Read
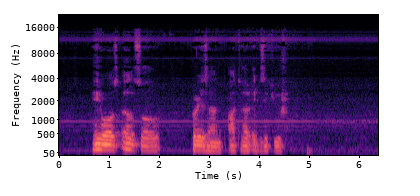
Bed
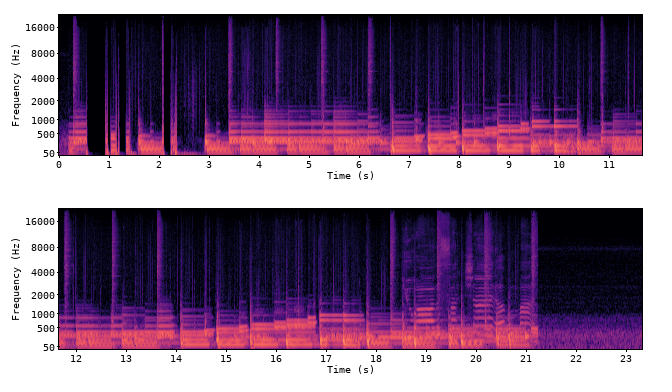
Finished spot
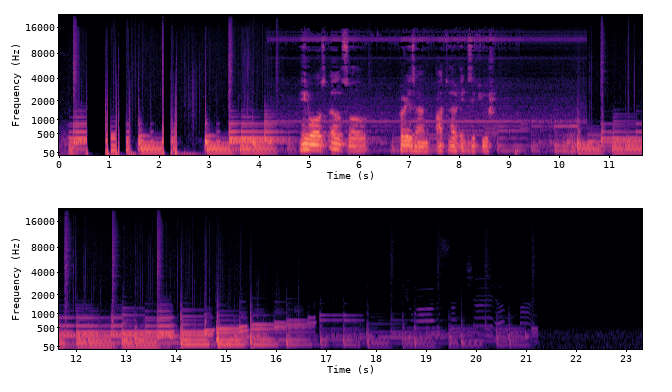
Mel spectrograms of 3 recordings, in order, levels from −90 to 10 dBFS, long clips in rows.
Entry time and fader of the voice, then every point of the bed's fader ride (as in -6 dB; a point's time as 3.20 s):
4.15 s, +3.0 dB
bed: 4.00 s -0.5 dB
4.75 s -23 dB
9.79 s -23 dB
10.29 s -3.5 dB
15.07 s -3.5 dB
17.02 s -27 dB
